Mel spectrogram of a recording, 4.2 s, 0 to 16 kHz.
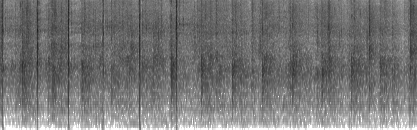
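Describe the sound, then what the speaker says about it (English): An audience at a pitch event applauds all five competing teams, with several sharp nearby claps over a lighter, steady patter of clapping that continues for about four seconds. "How about a big round of applause for all 5 teams?"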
